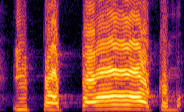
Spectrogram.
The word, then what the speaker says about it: hipopótamo: Na palavra hipopótamo, a sílaba mais forte é a sílaba pó, hipopótamo.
